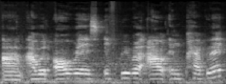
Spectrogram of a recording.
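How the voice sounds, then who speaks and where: With noticeable background noise and audible room echo, a woman speaks at a fairly slow pace with fairly even intonation. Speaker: Deaf vlogger sharing personal experience. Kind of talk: casual Q&A monologue.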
